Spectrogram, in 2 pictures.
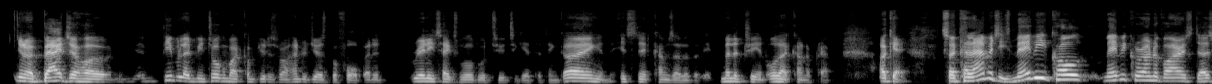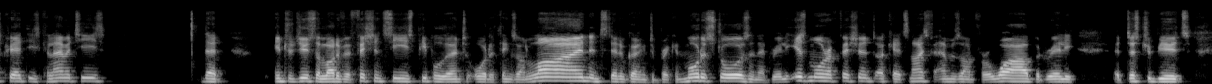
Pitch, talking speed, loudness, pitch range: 135 Hz, 220 wpm, -19 LUFS, 120-155 Hz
